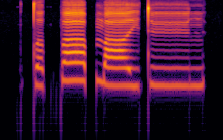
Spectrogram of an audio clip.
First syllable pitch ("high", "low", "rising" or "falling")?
low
